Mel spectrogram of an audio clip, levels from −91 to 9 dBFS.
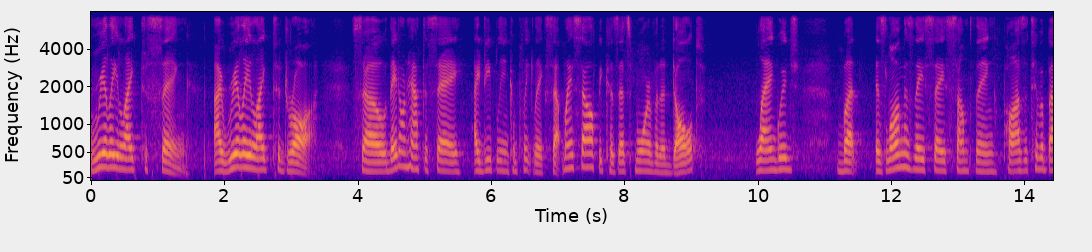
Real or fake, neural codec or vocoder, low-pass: real; none; 7.2 kHz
